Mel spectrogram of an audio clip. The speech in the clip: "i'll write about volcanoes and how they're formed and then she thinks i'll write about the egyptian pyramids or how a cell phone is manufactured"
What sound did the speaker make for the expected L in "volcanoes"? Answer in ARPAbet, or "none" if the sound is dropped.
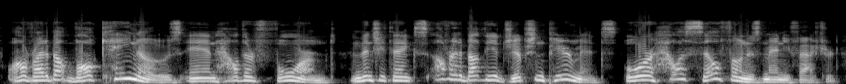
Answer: L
